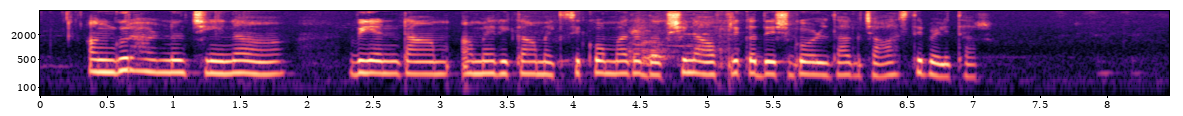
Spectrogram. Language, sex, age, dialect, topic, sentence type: Kannada, male, 25-30, Northeastern, agriculture, statement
